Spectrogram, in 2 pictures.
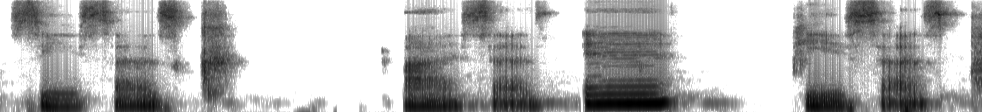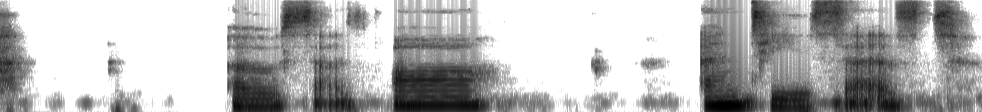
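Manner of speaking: slow, each sound said alone after "says"; name each letter, then give its bare sound slowly. Shown as a demonstration. Teacher spelling topic away, slowly sounding out each letter. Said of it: "Spell it away".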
